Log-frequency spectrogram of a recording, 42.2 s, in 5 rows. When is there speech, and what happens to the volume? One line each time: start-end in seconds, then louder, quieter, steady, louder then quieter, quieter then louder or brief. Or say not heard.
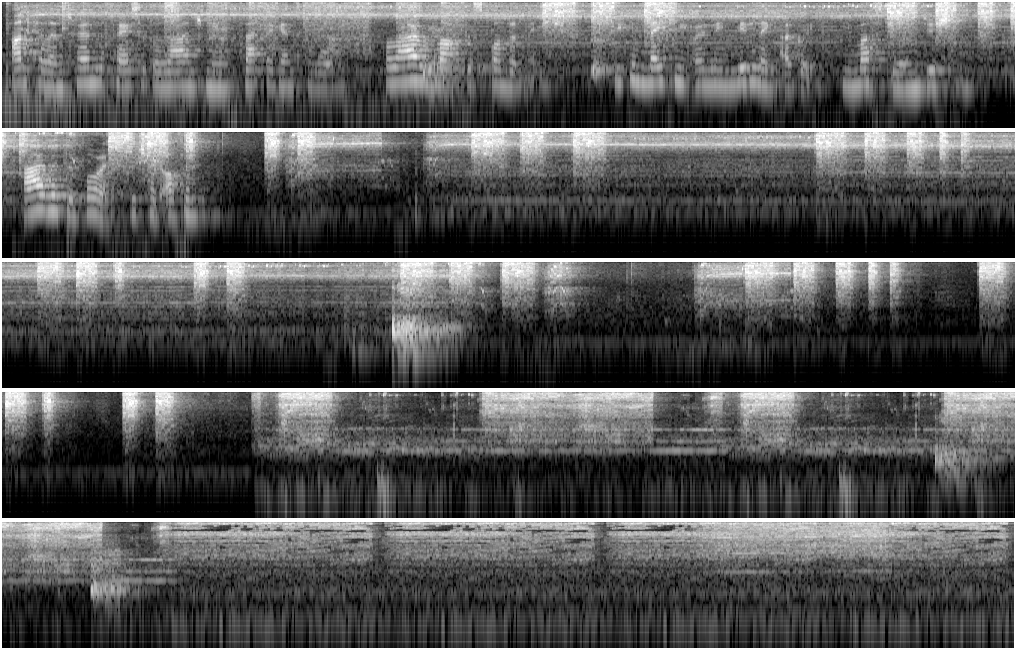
0.0-10.1 steady.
